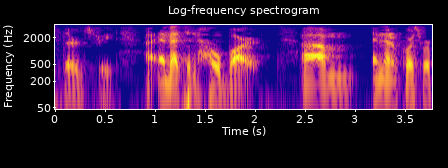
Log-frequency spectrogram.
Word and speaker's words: Hobart: Hobart, H-O-B. It's H-O-B-A-R-T. Everybody says Hobart. You spell it, you pronounce it the way it sounds, or the way it's spelled, it's Hobart.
